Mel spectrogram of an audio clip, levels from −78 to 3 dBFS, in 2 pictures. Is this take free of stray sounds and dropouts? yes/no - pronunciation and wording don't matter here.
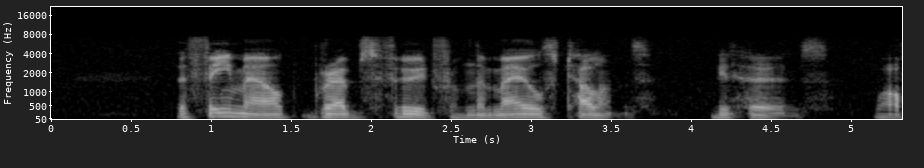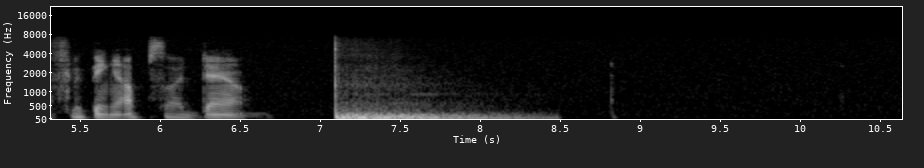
no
